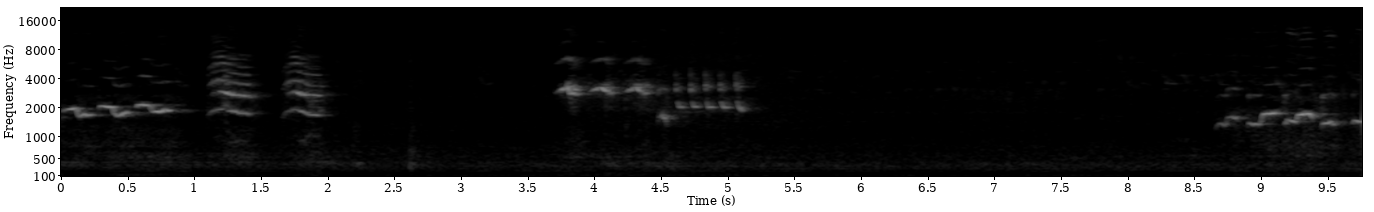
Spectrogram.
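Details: Common blackbird song played to tutor goldfinches and canaries: clear fluty whistled phrases, some with quick up-and-down notes, given in bursts separated by pauses of silence.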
